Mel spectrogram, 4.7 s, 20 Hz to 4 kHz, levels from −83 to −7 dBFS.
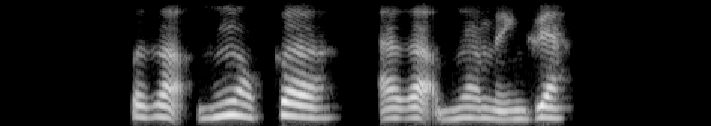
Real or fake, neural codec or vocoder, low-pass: fake; codec, 16 kHz, 2 kbps, FunCodec, trained on Chinese and English, 25 frames a second; 3.6 kHz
